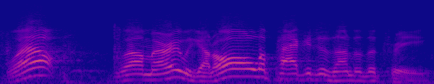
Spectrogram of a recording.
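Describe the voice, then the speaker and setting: A fussy, vain American miser in an old radio comedy. His delivery is put-upon and hesitant, swinging up and down in a bright voice. Faint noise covers the vintage recording. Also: a little high, wildly swooping pitch, normal speed, lo-fi sound. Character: fussy, miserly, vain middle-aged man, easily exasperated. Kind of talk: 1940s radio comedy acting.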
